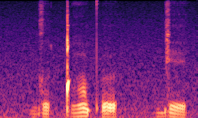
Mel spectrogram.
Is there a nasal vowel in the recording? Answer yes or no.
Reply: yes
